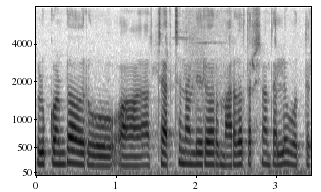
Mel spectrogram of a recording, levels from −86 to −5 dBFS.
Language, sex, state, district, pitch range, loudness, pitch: Kannada, female, Karnataka, Raichur, 180-205 Hz, -16 LUFS, 200 Hz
